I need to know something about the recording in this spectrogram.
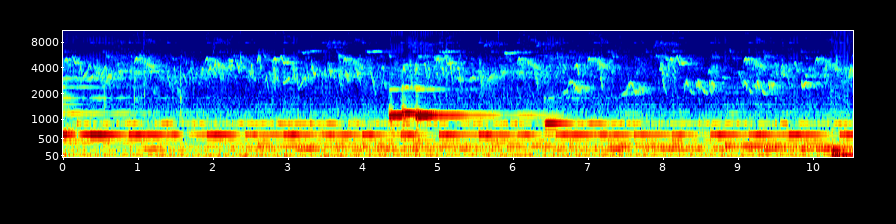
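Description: Soft background music of long held notes that change slowly, with birds chirping throughout.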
